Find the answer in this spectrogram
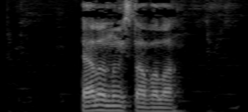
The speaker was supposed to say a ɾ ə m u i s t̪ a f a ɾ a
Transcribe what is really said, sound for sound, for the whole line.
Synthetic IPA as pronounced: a l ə n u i s t̪ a v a l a

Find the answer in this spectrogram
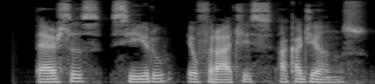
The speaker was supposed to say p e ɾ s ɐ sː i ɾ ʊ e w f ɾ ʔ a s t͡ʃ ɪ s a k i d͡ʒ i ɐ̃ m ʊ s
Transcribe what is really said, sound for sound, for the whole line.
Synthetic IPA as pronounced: p ɛ ɾ s ɐ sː i ɾ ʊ e w f ɾ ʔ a t͡ʃ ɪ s a k a d͡ʒ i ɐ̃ n ʊ s

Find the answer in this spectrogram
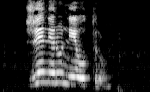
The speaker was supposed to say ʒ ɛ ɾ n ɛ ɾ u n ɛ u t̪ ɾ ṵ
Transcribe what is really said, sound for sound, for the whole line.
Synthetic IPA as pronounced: ʒ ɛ n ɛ ɾ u n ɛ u t̪ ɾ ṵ

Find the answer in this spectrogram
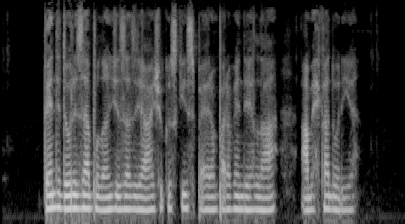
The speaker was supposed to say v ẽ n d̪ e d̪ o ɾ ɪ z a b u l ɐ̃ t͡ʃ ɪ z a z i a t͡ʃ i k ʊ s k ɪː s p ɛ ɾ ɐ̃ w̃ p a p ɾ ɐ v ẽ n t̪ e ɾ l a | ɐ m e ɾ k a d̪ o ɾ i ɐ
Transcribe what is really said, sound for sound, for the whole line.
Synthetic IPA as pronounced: v ẽ n d̪ e d̪ o ɾ ɪ z a b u l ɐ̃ t͡ʃ ɪ z a z i a t͡ʃ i k ʊ s k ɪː s p ɛ ɾ ɐ̃ w̃ p a ɾ ɐ v ẽ n d̪ e ɾ l a | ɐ m e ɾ k a d̪ o ɾ i ɐ

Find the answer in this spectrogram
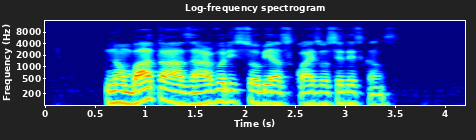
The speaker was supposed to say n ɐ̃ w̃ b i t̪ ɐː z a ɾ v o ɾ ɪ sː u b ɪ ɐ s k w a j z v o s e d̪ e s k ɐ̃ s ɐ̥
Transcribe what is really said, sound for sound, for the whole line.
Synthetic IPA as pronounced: n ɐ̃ w̃ b a t̪ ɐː z a ɾ v o ɾ ɪ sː o b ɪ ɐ s k w a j z v o s e d̪ e s k ɐ̃ s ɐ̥

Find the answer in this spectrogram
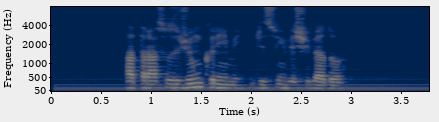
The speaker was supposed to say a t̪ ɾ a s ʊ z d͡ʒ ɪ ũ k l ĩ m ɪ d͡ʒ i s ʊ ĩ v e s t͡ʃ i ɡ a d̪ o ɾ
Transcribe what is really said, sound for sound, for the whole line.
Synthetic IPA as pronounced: a t̪ ɾ a s ʊ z d͡ʒ ɪ ũ k ɾ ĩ m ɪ d͡ʒ i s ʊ ĩ v e s t͡ʃ i ɡ a d̪ o ɾ

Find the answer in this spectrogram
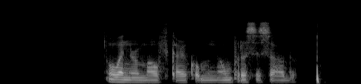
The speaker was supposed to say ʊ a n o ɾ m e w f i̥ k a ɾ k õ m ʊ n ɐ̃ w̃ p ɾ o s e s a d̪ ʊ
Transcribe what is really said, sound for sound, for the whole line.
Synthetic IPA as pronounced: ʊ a n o ɾ m a w f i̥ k a ɾ k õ m ʊ n ɐ̃ w̃ p ɾ o s e s a d̪ ʊ

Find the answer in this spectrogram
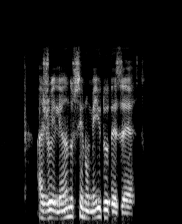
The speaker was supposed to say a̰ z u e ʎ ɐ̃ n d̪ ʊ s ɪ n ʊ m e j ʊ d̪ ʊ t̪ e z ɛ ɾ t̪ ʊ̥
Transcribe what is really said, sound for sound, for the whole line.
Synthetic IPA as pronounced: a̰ ʒ u e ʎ ɐ̃ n d̪ ʊ s ɪ n ʊ m e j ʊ d̪ ʊ d̪ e z ɛ ɾ t̪ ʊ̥

